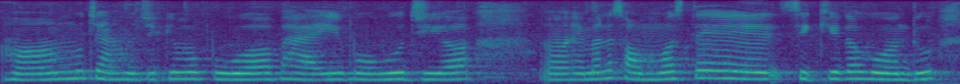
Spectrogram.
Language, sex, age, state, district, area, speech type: Odia, female, 18-30, Odisha, Puri, urban, spontaneous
